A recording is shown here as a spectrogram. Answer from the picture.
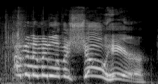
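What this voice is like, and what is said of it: Yelling angrily. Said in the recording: “Don't yell like that ... You sound like a child.”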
